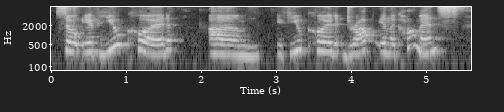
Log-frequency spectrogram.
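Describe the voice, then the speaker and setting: A woman's voice: high-pitched, slow. A woman hosting a live video chat, upbeat and enthusiastic as she introduces her guests. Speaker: host.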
